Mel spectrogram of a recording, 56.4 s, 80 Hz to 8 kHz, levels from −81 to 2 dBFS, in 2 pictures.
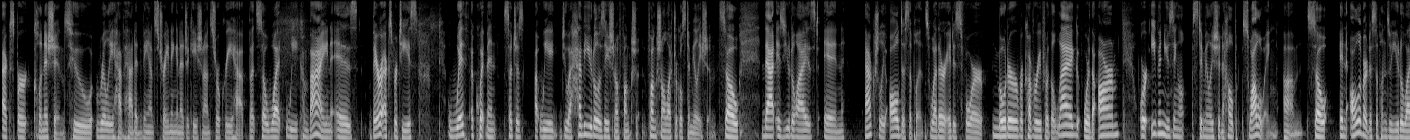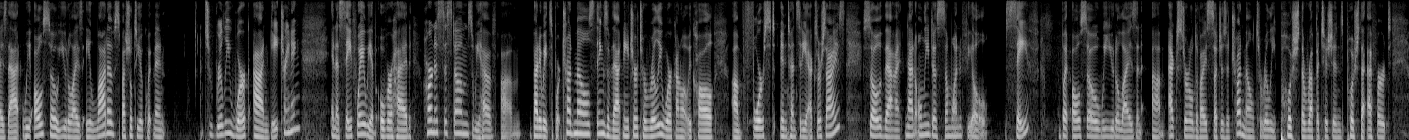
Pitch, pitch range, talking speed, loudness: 155 Hz, 145-175 Hz, 155 wpm, -21 LUFS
